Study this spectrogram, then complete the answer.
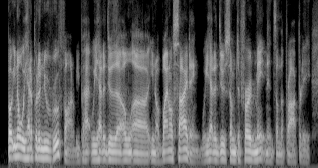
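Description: In a New York accent, a man talks at a very fast pace with a very deep, low pitch. His pitch varies in an ordinary way, and the background is quiet. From New York City. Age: 40s. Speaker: firefighter and real estate investor. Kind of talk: interview.

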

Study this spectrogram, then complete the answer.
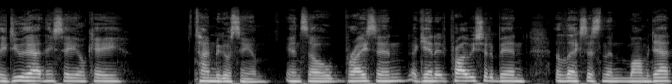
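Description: A man's fairly high, monotone voice with flat intonation at a fairly quick pace. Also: very even loudness. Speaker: podcast co-host. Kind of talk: casual chat. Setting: studio. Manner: casual, jokey, laughs often.

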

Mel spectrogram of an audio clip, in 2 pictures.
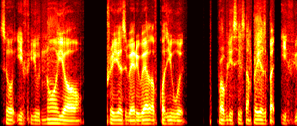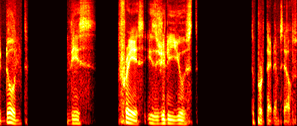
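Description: In a Singaporean accent, a man speaks at a moderate pace with very deep, low pitch and monotone, flat intonation, leaving long, frequent pauses. The sound is dry and close, with no echo. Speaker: podcast co-host. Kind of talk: casual chat.

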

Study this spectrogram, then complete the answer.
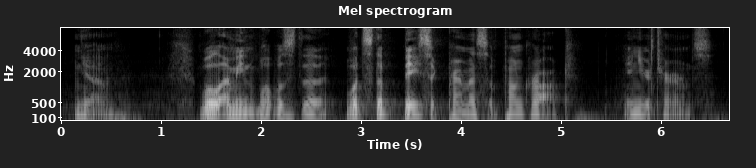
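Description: Speaking at a very slow pace with long, frequent pauses, a man uses a fairly low voice with vocal fry and big swings in loudness, on a very clean recording with a silent background. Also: ordinary pitch variation. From central Oregon, US. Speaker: podcast host and artist. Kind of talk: casual chat.

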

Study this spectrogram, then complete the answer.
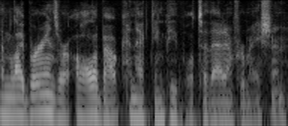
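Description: In a very clean recording with a silent background, a man with a plain, everyday voice speaks at a fairly quick pace with fairly even intonation. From US, child of Italian immigrants. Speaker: school district library director. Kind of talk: podcast interview.

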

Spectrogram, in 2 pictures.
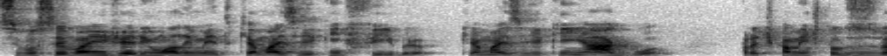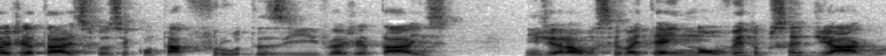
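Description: A very fast pace, fairly even intonation and big swings in loudness against a quiet background. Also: man, high pitch for a man. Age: 30s. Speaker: fitness youtuber. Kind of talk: casual chat. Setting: livestream.

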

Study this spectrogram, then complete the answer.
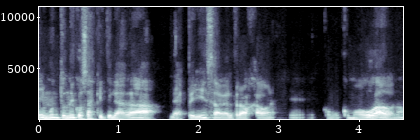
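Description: On a very clean recording with a silent background, a man with a Rioplatense accent and a dark, mellow tone speaks at a moderate pace with ordinary pitch variation. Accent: Argentine Rioplatense Spanish. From Argentina, Mar del Plata. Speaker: startup founder, former lawyer. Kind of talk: interview.

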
